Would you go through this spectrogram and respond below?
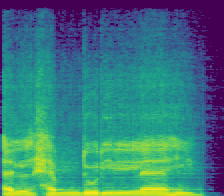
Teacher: Di Yaman kebanyakan membacanya agak miring ketika harokat fathah.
